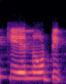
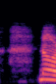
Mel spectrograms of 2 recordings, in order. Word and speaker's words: know: Do you say K-N-O-T, knot? No. What is it? The actual pronunciation? Knot. Okay. Please tie a knot. Knot. Next one. K-N-O-W. Is it kno? No, right? It is no.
